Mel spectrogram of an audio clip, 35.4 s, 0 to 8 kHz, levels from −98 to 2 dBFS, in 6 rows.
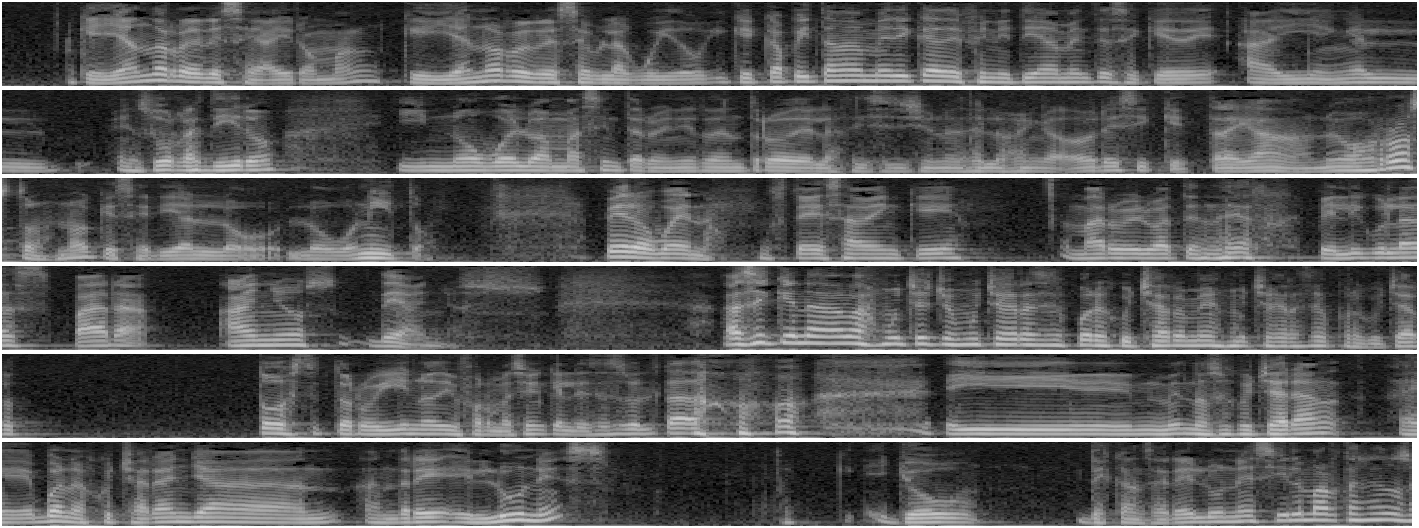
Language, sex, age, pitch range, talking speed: Spanish, male, 20-39, 135-175 Hz, 175 wpm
